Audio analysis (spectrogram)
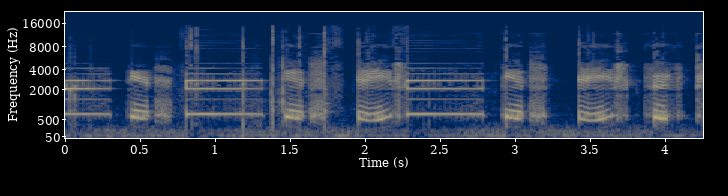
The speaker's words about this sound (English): This clock does have a rooster crow and a beep alarm sound.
